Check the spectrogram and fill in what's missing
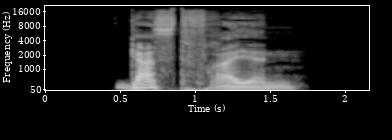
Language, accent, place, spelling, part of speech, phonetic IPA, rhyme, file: German, Germany, Berlin, gastfreien, adjective, [ˈɡastˌfʁaɪ̯ən], -astfʁaɪ̯ən, De-gastfreien.ogg
- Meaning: inflection of gastfrei: 1. strong genitive masculine/neuter singular 2. weak/mixed genitive/dative all-gender singular 3. strong/weak/mixed accusative masculine singular 4. strong dative plural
